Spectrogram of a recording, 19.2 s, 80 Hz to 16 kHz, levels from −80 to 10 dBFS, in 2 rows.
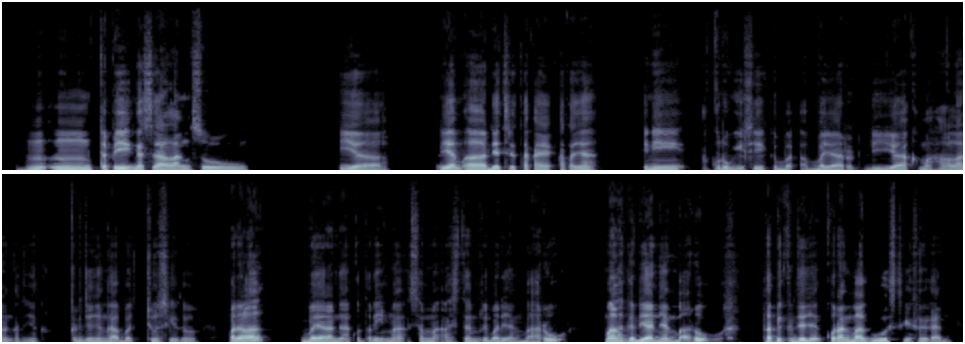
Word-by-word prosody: Mhm, 125 +2 +2
tapi 145 -2 +6
nggak 110 -2 +3
secara 100 -1 +4
langsung, 90 -3 -2 0.9
iya, 90 -9 -1 0.5
dia, 150 +2 +4
eee, 105 -4 +4
dia 125 - +6
cerita 120 0 -4
kayak 95 -2 -2
katanya, 100 +3 -2 0.6
ini 125 +3 0 0.2
aku - - -20
rugi 95 -1 -3
sih 110 -1 -3
ke 100 - -10
ba 85 -1 -7 0.2
bayar 85 -2 -3
dia 90 +2 -3
kemahalan 90 +1 -6
katanya 85 0 -13 0.3
kerjanya 90 +1 -5
nggak 85 - -2
becus 105 -1 -7
gitu 80 0 -9 0.3
padahal, - - +5 0.3
bayaran 100 -1 +3
yang 100 - -5
aku - - -11
terima 125 -10 -5
sama 95 -1 -7
asisten 100 -1 -7
pribadi 85 0 -2
yang 85 0 -7
baru 80 -1 -2 0.4
malah 125 0 +6
gedean 115 -1 +6
yang 110 -1 +1
baru - - +1 0.4
tapi 105 +8 +3
kerjanya 110 +6 +3
kurang 105 -6 +3
bagus 115 +2 +3
gitu 95 - -7
kan. 100 +4 -5
100 Hz, 145 wpm, -24 LUFS, 90-115 Hz, 0.9 s, tapi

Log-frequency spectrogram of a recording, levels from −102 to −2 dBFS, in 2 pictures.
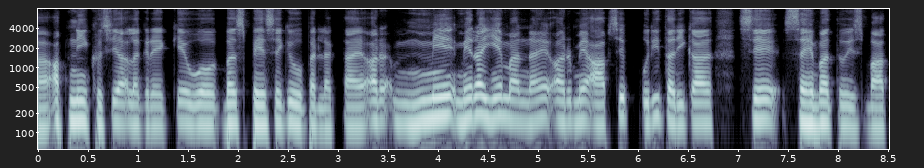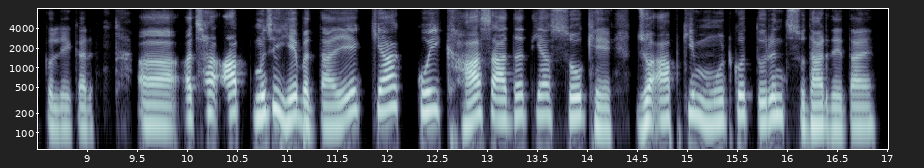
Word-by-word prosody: अपनी 150 +1 +2
खुशी 135 +1 -3
अलग 140 -2 -2
रख 130 -2 -5
के, 150 - -3
वो 135 -1 0
बस 140 0 +2
पैसे 135 0 +1
के 150 - -2
ऊपर 130 -2 -1
लगता 120 +2 -6
है 130 +1 -1
और 155 0 -1
मे 155 +6 +3
मेरा 170 +4 +4
ये 170 0 +2
मानना 155 -3 -2
है, 165 +2 -2
और 150 -1 -2
मैं 155 +1 -2
आपसे 140 +3 -1 0.2
पूरी 150 +4 -3
तरीका 145 +1 +1 0.4
से 160 0 +2 0.2
सहमत 145 -2 +2
हूँ 135 - -2
इस 120 +1 -7
बात 125 -1 -1
को 130 - -4
लेकर। 120 0 -7 0.5
अ, 135 -1 +1
अच्छा 170 +5 +1 0.2
आप 205 +1 +5
मुझे 190 +6 +5
ये 175 -2 +4
बताइए, 140 - 0
क्या 225 +2 +4 0.2
कोई 215 +2 +3
खास 175 +7 +2
आदत 165 +3 +2
या 185 0 +1
शौक 175 +1 +1
है, 120 -2 -1 0.3
जो 155 +6 +4
आपकी 165 +5 -1
मूड 155 -3 -1
को 190 - +3
तुरंत 180 0 0
सुधार 135 0 0
देता 125 +1 -3
है? 130 +1 -6
145 Hz, 180 wpm, -23 LUFS, 135-170 Hz, 0.5 s, आप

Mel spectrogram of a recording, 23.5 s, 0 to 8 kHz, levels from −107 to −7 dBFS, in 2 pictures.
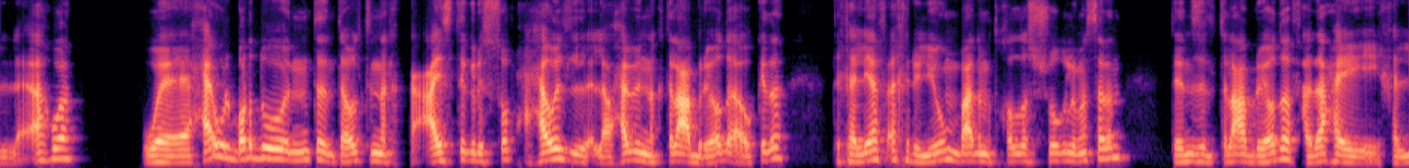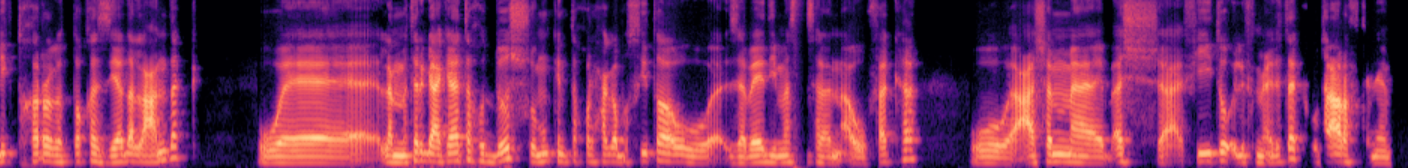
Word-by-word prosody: القهوة 180 +3 0 0.5
وحاول 115 - +4
برضه 175 0 +3
إن 150 0 -2
أنت 160 +1 -6
أنت 150 - -1
قلت 140 - -1
إنك 130 -9 -2
عايز 140 0 +4
تجري 150 -3 -4
الصبح 155 +5 -6
حاول 165 -7 +4
لو 110 - 0
حابب 135 +6 +2
إنك 125 -5 -2
تلعب - - +6
رياضة - - 0
أو - - -1
كده، 190 +5 -4 0.3
تخليها 135 +5 +1
في 170 - -6
آخر 155 - -8
اليوم 140 +6 -2
بعد - - +4
ما 130 -1 -2
تخلّص 130 0 -6
شغل 140 +1 -4
مثلًا، 175 +8 -2 0.4
تنزل 125 0 -3
تلعب 120 0 +2
رياضة، 175 +8 +3
فده 135 -5 +1
هيخليك 110 +2 -2
تخرَّج 135 -1 0
الطاقة 120 +4 -4
الزيادة 125 0 0
اللي - - +2
عندك، 195 +5 0 0.5
ولمَّا 110 +1 +1
ترجع 140 -1 +4
كده 140 +3 +4
تاخد 135 -3 -5
دُش، 175 +7 -2
وممكن 130 0 -5
تاكل - - -10
حاجة 130 +1 -1
بسيطة 275 - -2
و 115 -4 -3
زبادي 115 +2 0
مثلًا 115 -2 -5
أو - - -3
فاكهة، - - -4 0.4
وعشان 110 +3 +1
ما 115 -4 +2
يبقاش 130 +5 -5 0.2
في 275 +1 -4
تُقل 120 - -3
في 115 - -9
معدتك 110 - -3
وتعرف 65 0 +5
تنام، 105 -1 -9
130 Hz, 155 wpm, -25 LUFS, 115-150 Hz, 0.5 s, تلعب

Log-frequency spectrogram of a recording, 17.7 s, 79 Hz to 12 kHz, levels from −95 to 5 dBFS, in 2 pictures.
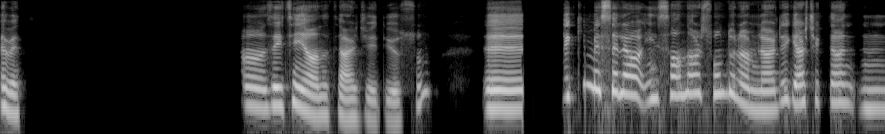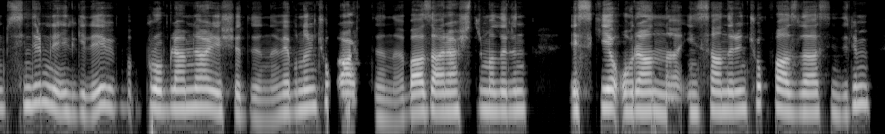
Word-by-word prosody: Evet. 180 -6 +1 2.2
A, 225 -2 +1
zeytinyağını 215 -8 +3
tercih 145 -3 -2
ediyorsun. 135 - -8 0.5
Eee, 205 0 +6 0.4
peki 325 +9 -3
mesela, 370 -5 +5
insanlar 340 +6 0
son 360 +1 -1
dönemlerde 220 - +1
gerçekten, 255 -1 -1
ııı, 210 0 -5
sindirimle 230 0 -2
ilgili 185 +4 -2
bı - - -14
problemler 210 +1 +2
yaşadığını 160 -6 -5
ve 180 0 -2
bunların 205 +3 0
çok 255 +3 -8
arttığını, 155 -5 -2
bazı 185 +2 +5
araştırmaların 190 +1 -1 0.4
eskiye 210 +2 +3
oranla 185 -3 +1
insanların 190 +2 -2
çok 240 +3 -5
fazla 185 -3 +2
sindirim, 185 +6 -6
200 Hz, 100 wpm, -23 LUFS, 180-235 Hz, 2.2 s, Eee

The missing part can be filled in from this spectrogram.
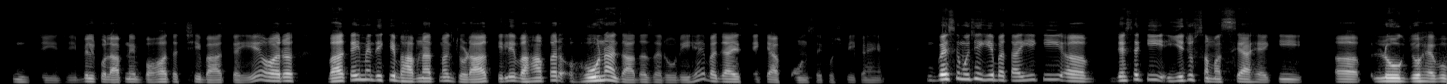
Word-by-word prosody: जी, 105 -3 -18
जी। 105 +3 -27
बिल्कुल, 130 -5 -5
आपने 120 +3 -3
बहुत 120 +2 -5
अच्छी 120 +1 -13
बात 105 -1 -7
कही 105 +1 -12
है 205 - -5
और 170 -3 +3 0.4
वाक़ई 165 +8 +5
में 220 -1 -3
देखिए 200 0 0
भावनात्मक 145 +2 -1
जुड़ाव 120 +2 +2
के 140 - -8
लिए 175 +3 -1
वहाँ 145 +4 +2
पर 195 - 0 0.2
होना 180 +5 +7
ज़्यादा 115 -4 -6
ज़रूरी 105 0 -15
है, 210 - -12
बजाए 130 - -1
इससे - - -13
कि - - -11
आप - - -4
फ़ोन 100 0 -18
से 105 +1 -23
कुछ 100 0 -28
भी 105 - -21
कहें, 100 0 -23 0.6
वैसे 240 +3 +9
मुझे 240 +2 -1
ये 220 -2 0
बताइए 200 0 -4
कि 225 0 -9
अ, 155 -3 +1 0.3
जैसे 185 +5 0
कि 215 -4 -6
ये 175 +4 -2
जो 220 - -6
समस्या 130 - -5
है 115 -2 -9
कि 115 -1 -10 0.4
अ, 120 -1 0 0.2
लोग 145 0 +7
जो 145 0 +5
है 140 -1 -1
वो 140 +1 -4
140 Hz, 205 wpm, -23 LUFS, 115-180 Hz, 0.6 s, वैसे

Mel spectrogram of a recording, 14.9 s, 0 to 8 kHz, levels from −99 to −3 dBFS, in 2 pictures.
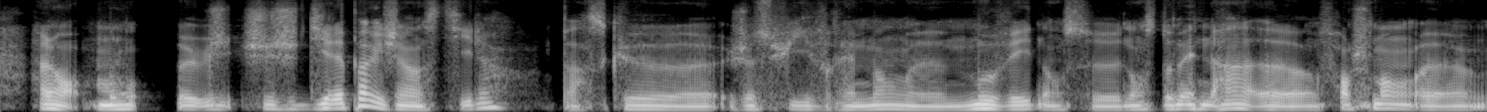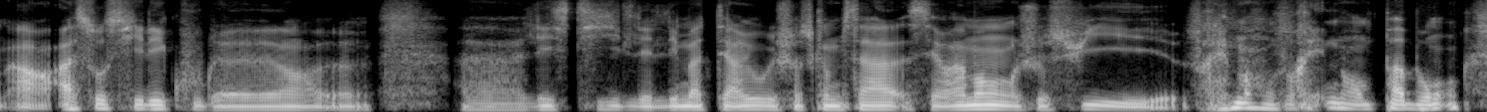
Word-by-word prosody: Alors - - +4
mon 100 +2 +4 0.2
je 95 0 0
je 105 - -3
je 95 0 -4
dirais 115 +5 +3
pas 175 - +4
que 140 - +3
j'ai 95 -4 +1
un 85 -2 +3
style 110 +10 -4 0.3
parce - - -7
que, - - -5
heu, 85 -3 0
je 90 +1 -3
suis 90 +1 -5
vraiment, 85 +3 0
heu, 80 -1 -1
mauvais 95 +3 +3
dans 90 -3 -3
ce 85 -2 -3
dans 90 +1 0
ce 95 - -7
domaine-là, 105 +1 +2
heu, 85 -1 +1
franchement, 105 +3 0
heu, 85 0 0 0.2
alors, - - 0
associer 105 +1 0
les 105 0 +3
couleurs, 80 -3 -2
heu, 80 +1 -5 0.5
heu, 80 -1 -9
les 85 +3 -3
styles, 90 -1 -8
les 80 - -1
les 80 +2 -1
matériaux, 85 +1 +2
les - - -1
choses 85 - -4
comme 85 - +1
ça, 90 +1 +2
c'est - - -5
vraiment 95 +1 +5
je 85 - -5
suis 85 -5 -1
vraiment, 125 0 +2
vraiment 105 0 -2
pas 105 0 +3
bon. 105 +5 +1
90 Hz, 200 wpm, -27 LUFS, 85-100 Hz, 0.5 s, vraiment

